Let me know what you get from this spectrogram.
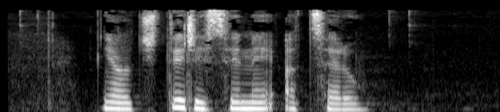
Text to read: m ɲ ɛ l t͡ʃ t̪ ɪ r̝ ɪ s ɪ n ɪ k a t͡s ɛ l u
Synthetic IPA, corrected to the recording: m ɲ ɛ l t͡ʃ t̪ ɪ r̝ ɪ s ɪ n ɪ ʔ a t͡s ɛ ɾ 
